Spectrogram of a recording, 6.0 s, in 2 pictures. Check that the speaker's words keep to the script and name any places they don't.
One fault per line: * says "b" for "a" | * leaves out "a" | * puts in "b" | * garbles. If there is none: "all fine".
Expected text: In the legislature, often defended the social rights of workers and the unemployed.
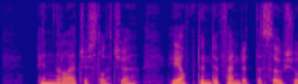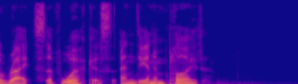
* puts in "he"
